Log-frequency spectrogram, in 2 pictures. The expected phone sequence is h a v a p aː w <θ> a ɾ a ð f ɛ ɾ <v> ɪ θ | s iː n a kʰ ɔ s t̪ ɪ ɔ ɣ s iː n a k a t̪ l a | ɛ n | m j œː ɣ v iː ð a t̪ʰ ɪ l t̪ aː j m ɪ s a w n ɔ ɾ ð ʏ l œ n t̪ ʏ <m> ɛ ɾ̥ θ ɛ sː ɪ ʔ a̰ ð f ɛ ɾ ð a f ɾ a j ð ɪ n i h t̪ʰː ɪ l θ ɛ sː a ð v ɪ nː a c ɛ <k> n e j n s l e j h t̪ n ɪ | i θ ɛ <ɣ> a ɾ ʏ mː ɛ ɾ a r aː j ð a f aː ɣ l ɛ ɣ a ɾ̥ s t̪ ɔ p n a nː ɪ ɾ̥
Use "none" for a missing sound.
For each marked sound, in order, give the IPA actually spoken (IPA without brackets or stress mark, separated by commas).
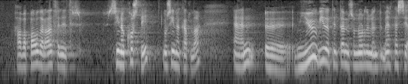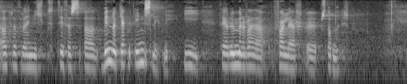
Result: ð, ð, m, k, ɣ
